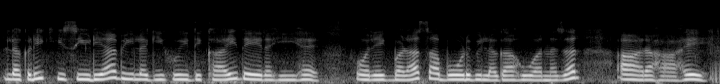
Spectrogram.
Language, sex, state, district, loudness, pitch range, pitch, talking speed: Hindi, female, Rajasthan, Jaipur, -13 LUFS, 210-235 Hz, 220 Hz, 185 wpm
